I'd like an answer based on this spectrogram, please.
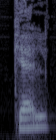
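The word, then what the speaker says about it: quelques: second one uh K you don't pronounce the final s here Kel means few okay and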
